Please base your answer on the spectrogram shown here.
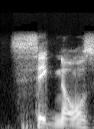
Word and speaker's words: signals: sky a stop sign signals is very much related to that word but here we do pronounce the g yes it's the same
